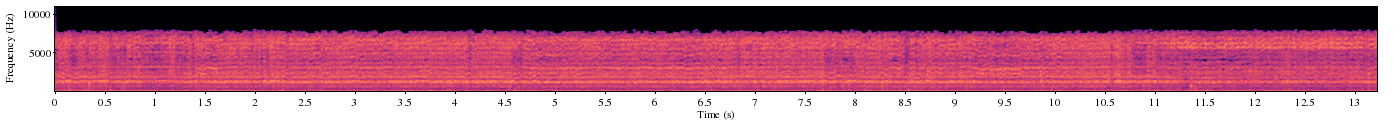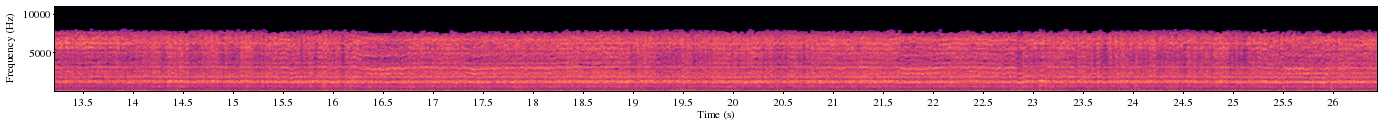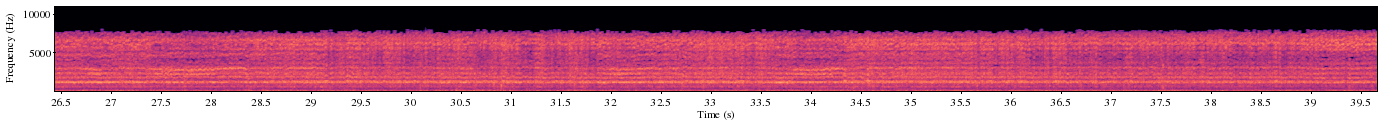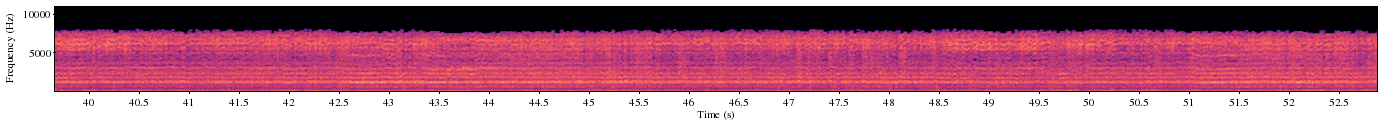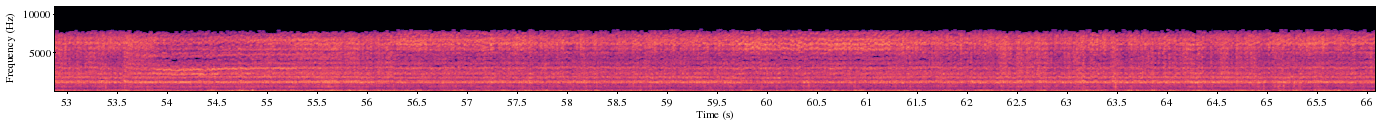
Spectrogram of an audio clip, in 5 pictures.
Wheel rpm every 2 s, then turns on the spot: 160, 170, 170, 170, 160, 170, 170, 170, 160, 170, 160, 170, 160, 160, 160, 160, 160, 160, 160, 160, 160, 160, 160, 160, 160, 160, 160, 160, 160, 160, 160, 160, 160.
none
